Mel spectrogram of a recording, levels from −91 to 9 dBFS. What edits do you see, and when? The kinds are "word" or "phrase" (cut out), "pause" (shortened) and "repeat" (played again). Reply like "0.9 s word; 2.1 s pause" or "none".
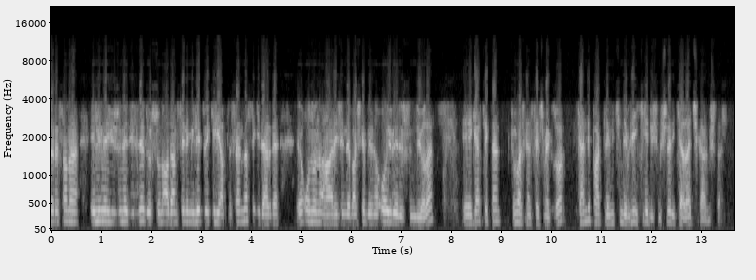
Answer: none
